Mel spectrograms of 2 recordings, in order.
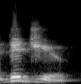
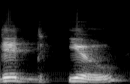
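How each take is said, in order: First: The d and y sounds blend into j. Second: The d and y sounds are kept separate. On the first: "they say did you" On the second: "instead of saying did you"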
